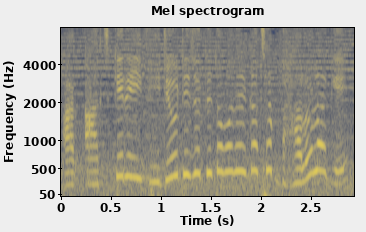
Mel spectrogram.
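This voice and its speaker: A woman's voice: very high-pitched, big pitch swings, a little fast, over music. A woman giving scripted storytelling narration for a fairy-tale cartoon.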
